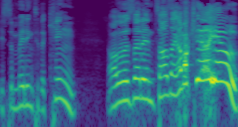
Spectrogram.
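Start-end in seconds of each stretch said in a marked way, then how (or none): 2.7-3.6 crazed screech, very high and loud. Retelling the Bible story, acting out crazy King Saul: imitating crazy King Saul. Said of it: "this is a crazy man".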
